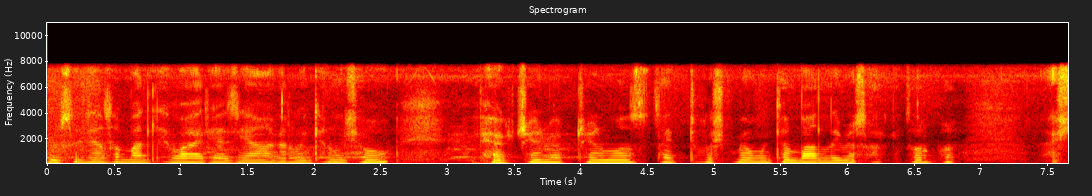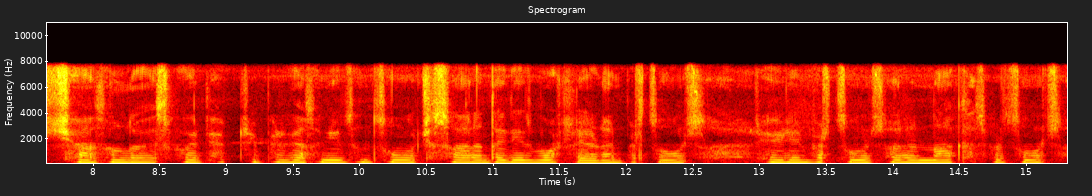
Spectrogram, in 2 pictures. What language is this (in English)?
Kashmiri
